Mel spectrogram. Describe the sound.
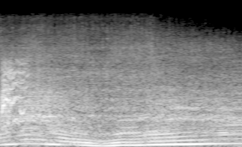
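A car engine pulls away, a loud, steady motor hum whose pitch dips briefly and then climbs again as it revs.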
